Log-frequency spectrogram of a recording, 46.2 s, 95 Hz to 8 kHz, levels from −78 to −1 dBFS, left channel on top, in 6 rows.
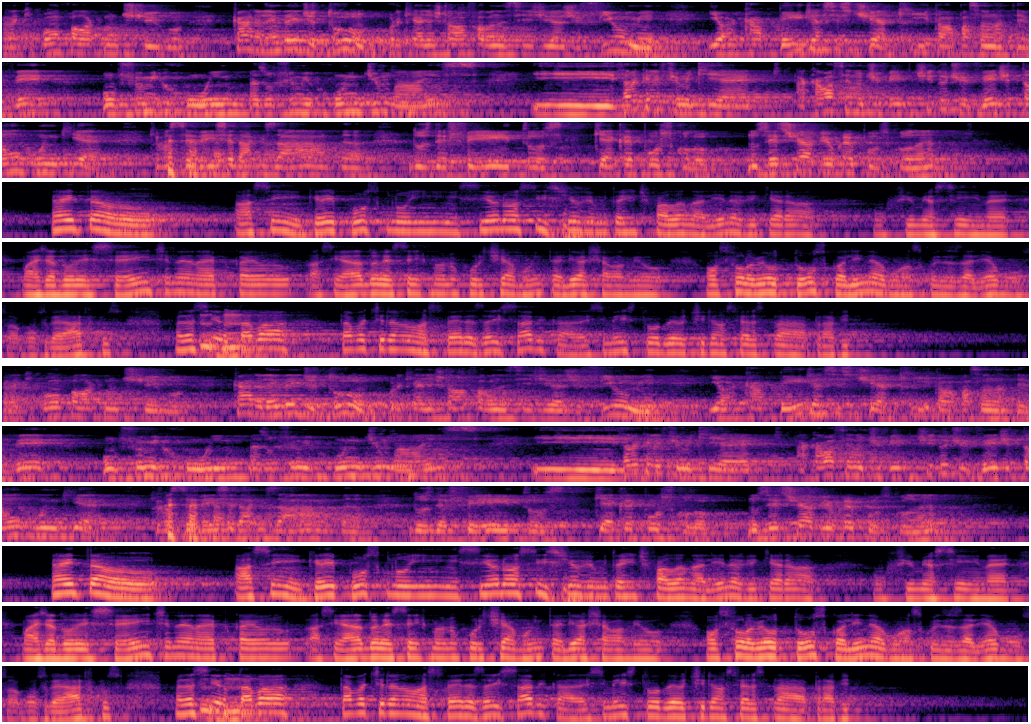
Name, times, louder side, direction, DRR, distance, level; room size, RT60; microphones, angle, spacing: voice 1, 0.0-13.3 13.6-20.7 21.0-22.4 40.0-40.3, left 1 dB, 55° left, 1 dB, 2.6 m, -27 dB
voice 2, 16.6-17.1 23.5-24.3 24.8-29.2 29.6-44.9, right 2 dB, 25° right, 11 dB, 0.7 m, -25 dB
28.5 x 16.0 x 6.7 m, 2.6 s
head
